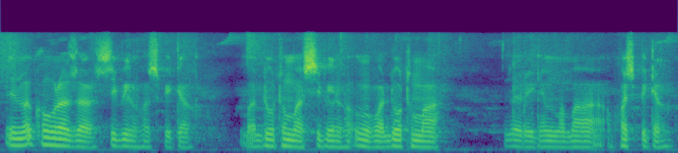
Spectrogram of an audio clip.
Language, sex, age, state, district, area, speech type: Bodo, male, 60+, Assam, Kokrajhar, urban, spontaneous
